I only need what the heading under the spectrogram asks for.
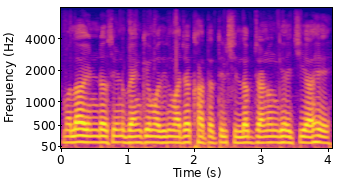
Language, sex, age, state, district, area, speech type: Marathi, male, 30-45, Maharashtra, Nagpur, urban, read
